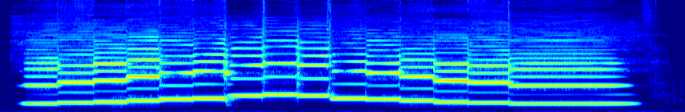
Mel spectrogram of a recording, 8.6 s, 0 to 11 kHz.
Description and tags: Clarinet - C natural minor
Part of the Good-sounds dataset of monophonic instrumental sounds.
instrument::clarinet
note::C
good-sounds-id::7665
mode::natural minor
